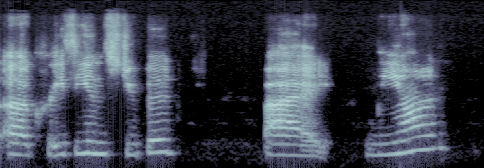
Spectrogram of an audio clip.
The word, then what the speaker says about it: Leon: crazy and stupid by leon l-e-o-n yeah and that's how you say it um i remember like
